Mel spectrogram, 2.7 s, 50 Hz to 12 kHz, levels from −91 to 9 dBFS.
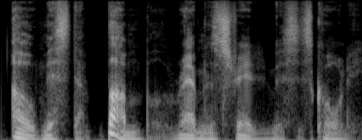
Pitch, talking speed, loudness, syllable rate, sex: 85 Hz, 135 wpm, -25 LUFS, 4.8 syllables/s, male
